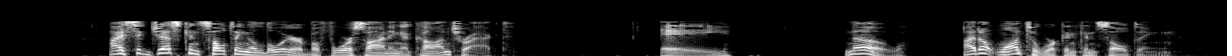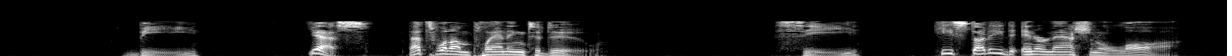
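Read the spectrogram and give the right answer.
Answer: B: Yes, that's what I'm planning to do.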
